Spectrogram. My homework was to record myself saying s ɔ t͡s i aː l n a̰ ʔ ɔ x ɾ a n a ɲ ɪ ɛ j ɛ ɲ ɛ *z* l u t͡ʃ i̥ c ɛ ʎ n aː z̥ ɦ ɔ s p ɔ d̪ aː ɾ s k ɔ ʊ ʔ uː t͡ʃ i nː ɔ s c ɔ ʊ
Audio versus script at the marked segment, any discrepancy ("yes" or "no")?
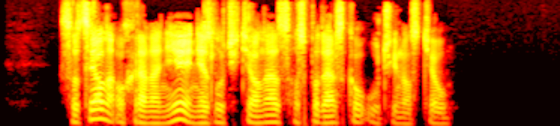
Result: no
